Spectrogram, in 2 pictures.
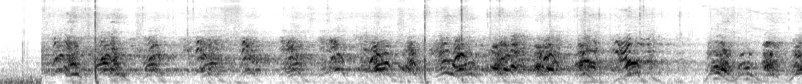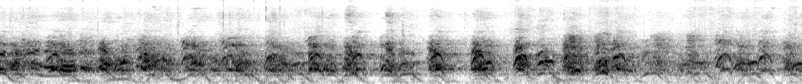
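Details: Rocky, a three-month-old puppy sired by Gray's Rack Em Willy out of Blackstone's Ram-Paige, bays at his first treed black bear: rapid, dense run of ringing bawls, about two per second, with a brief pause near seven seconds.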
